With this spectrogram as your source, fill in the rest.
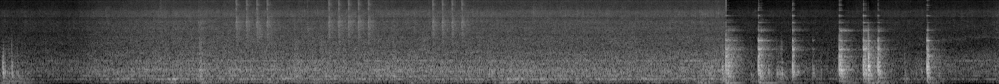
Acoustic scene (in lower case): kitchen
